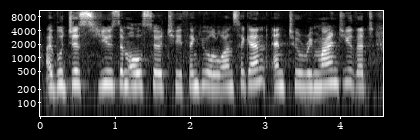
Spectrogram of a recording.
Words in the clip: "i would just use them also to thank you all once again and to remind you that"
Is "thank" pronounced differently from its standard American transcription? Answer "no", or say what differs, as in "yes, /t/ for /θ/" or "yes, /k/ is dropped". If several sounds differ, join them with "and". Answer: no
